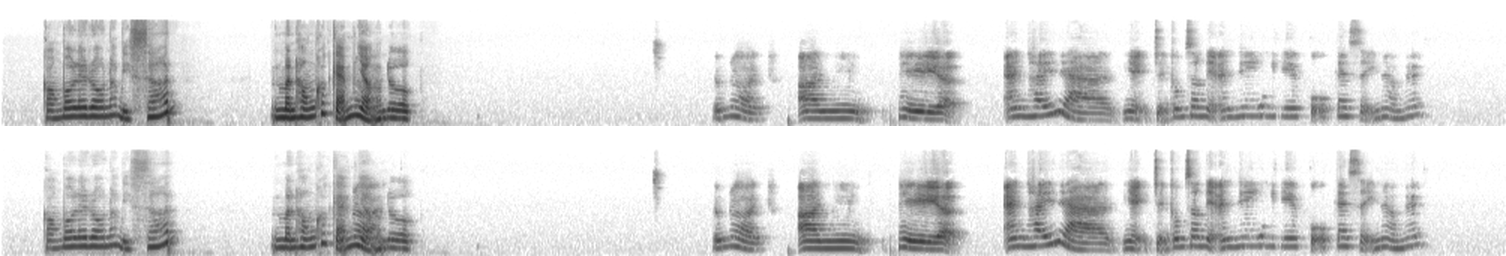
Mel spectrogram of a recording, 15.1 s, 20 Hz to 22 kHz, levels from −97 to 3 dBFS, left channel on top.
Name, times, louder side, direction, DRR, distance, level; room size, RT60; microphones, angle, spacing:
voice 1, 0.4-1.7 2.7-4.1, left 6 dB, 65° left, 0.4 m, -24 dB
voice 2, 3.4-3.9 7.1-7.6 8.0-8.7 9.0-9.6 10.0-14.2, right 3 dB, 55° right, 0.7 m, -34 dB
3.9 x 2.3 x 3.7 m
head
